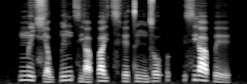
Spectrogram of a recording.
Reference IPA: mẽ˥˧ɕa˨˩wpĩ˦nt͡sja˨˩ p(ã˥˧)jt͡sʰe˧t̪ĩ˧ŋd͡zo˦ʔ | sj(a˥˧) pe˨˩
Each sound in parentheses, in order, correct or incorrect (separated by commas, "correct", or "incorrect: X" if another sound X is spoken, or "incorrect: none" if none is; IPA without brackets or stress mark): incorrect: a˥˧, correct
